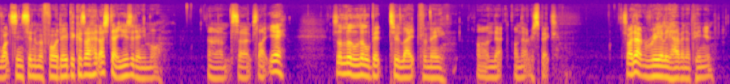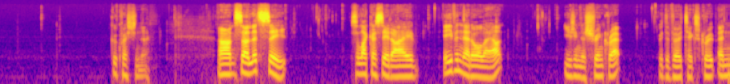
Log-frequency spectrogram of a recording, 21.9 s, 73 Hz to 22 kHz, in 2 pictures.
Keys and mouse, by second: 11.4-12.6 middle drag, 13.5 middle click, 14.8 shift+middle click, 15.7 middle click, 16.5 middle click, 17.2-18.9 middle drag, 19.2 shift+middle click, 19.5-20.8 middle drag, 21.0 shift+middle click, 21.4 middle click.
